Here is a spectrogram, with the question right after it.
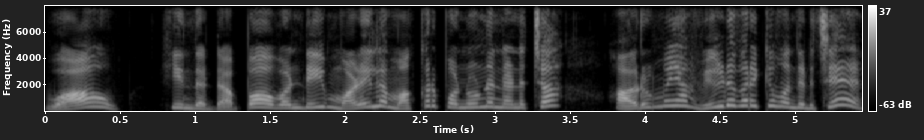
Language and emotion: Tamil, surprised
